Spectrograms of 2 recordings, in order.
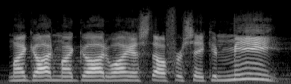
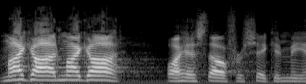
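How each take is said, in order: First: The stress falls on the final word, me. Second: The stress falls on the opening words, my God. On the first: The one forsaken is the Father's own Son. "with the emphasis on the end" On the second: The cry is above all addressed to God. "emphasize the first part"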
